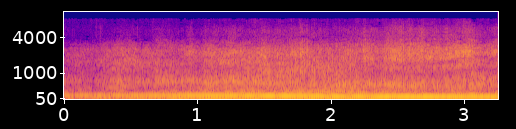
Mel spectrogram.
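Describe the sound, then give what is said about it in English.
Bomber aircraft engines drone as the planes wheel right toward an attack on destroyers: a loud, continuous low hum with a steady pitch under a broad rushing roar, with no voices. “The commander of the bombers wheels to the right.”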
